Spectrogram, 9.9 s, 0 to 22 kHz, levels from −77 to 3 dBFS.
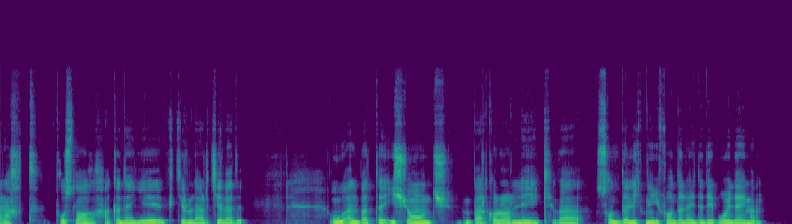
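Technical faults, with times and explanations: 1.75–1.77 s, lost LE Audio frames: about 15 ms of Bluetooth frames, which fits two 7.5 ms LC3 frames, went missing. The decoder repeated the last spectrum with scrambled signs, leaving a brief noisy smear just before "fikrlar keladi".
6.61–6.74 s, lost LE Audio frames: 67.5 ms of frames dropped in scattered gaps across 120 ms, which fits nine frames. The longest run was roughly 20 ms. Each gap was concealed with sign-randomised spectrum, so the sound turns grainy and smeared just before "va soddalikni ifodalaydi".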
